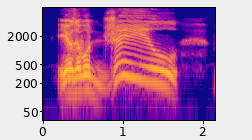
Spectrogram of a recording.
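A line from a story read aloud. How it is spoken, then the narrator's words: Loud shout. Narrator (Russian): громко крикнула сова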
